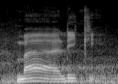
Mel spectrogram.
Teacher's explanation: mimnya tipis jangan ditebalkan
